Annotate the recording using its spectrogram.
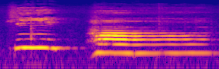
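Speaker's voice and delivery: sung-out, two-note hee haw; donkey bray imitation. Shown as a demonstration. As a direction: bray like a donkey, holding each half. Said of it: "A donkey says".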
